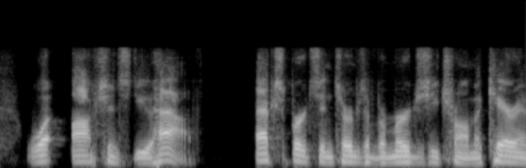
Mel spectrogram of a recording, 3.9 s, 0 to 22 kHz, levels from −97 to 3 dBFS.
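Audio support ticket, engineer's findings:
Grainy, breathy top end across the whole speech clip. Likely Bluetooth LC3 compression at a low rate, around 32 kbps, zeroing upper bands and noise-filling them.

Short noisy smear at 1.18 s, right after "what options do you". Lost LE Audio frames: the decoder repeated the last spectrum with scrambled signs, fitting one 7.5 ms frame.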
